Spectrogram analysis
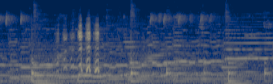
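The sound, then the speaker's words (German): Several goats grazing by a castle ruin above the Grotto of the Nativity, the remains of King David's tower, bleat in short, wavering cries, a few overlapping, outdoors. No one speaks. “Da grasen ein paar Ziegen bei der Ruine, als wäre nichts passiert.”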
